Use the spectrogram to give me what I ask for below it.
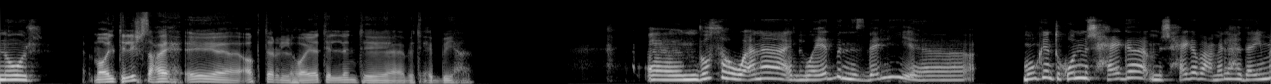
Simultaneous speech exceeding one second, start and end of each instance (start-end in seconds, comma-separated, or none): none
